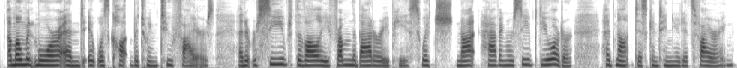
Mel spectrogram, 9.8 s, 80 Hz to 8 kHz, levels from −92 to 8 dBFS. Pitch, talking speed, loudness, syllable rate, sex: 205 Hz, 185 wpm, -21 LUFS, 5.4 syllables/s, female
